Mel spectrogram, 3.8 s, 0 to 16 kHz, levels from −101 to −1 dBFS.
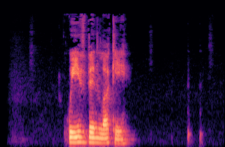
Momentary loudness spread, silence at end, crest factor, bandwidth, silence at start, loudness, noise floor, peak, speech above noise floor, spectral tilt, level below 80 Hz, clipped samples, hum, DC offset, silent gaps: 10 LU; 1.6 s; 20 dB; 11 kHz; 1.15 s; -16 LUFS; -78 dBFS; 0 dBFS; 63 dB; -6.5 dB/octave; -56 dBFS; under 0.1%; none; under 0.1%; none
